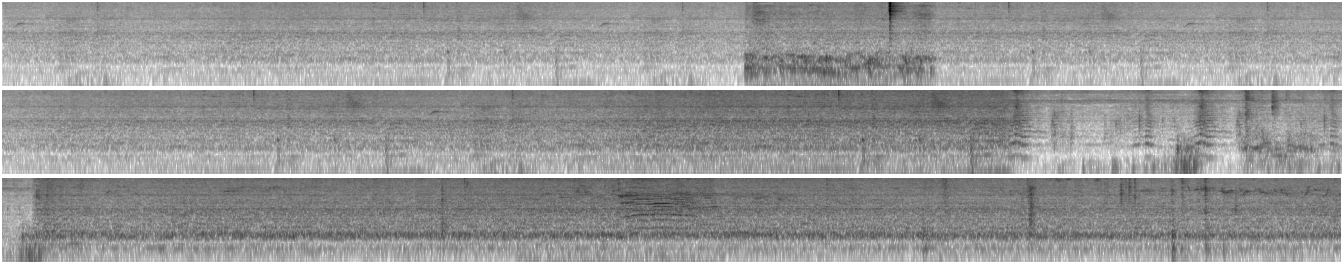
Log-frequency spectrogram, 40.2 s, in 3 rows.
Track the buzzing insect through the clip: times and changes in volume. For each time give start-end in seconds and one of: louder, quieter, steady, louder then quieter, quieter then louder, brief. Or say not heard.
0.0-40.1 louder.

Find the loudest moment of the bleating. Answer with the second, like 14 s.
33 s.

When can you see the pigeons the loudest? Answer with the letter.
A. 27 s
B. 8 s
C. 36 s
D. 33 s
B.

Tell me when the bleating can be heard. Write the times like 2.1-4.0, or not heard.
31.9-34.0.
